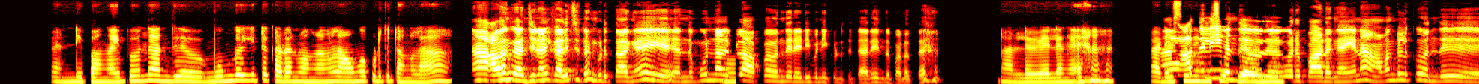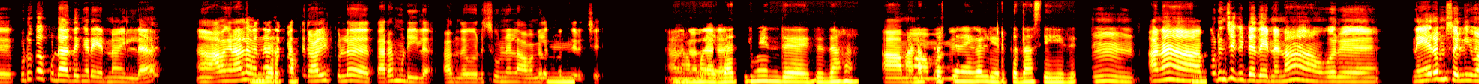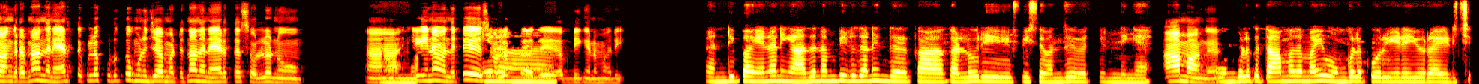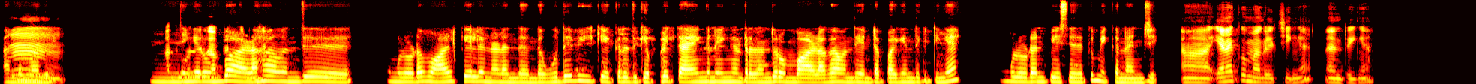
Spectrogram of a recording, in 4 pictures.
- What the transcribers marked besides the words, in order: anticipating: "இப்ப வந்து அந்த உங்ககிட்ட கடன் வாங்குனாங்கல்ல. அவுங்க குடுத்துட்டாங்களா?"; laughing while speaking: "அவங்க அஞ்சு நாள் கழிச்சு தான் கொடுத்தாங்க"; chuckle; other background noise; chuckle; laughing while speaking: "இதுதான்"; drawn out: "ஏன்னா"; background speech
- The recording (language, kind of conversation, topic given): Tamil, podcast, சுயமாக உதவி கேட்க பயந்த தருணத்தை நீங்கள் எப்படி எதிர்கொண்டீர்கள்?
